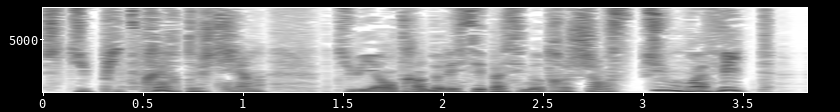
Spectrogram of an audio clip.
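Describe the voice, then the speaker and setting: A man's voice: on the high side, sing-song, normal speed, a bit bright, slightly rough, no echo, studio quality, voice pushed up, exaggerated voice. A man voicing a snarling possessed wildcat. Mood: desperate. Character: fierce possessed female wildcat, desperate.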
